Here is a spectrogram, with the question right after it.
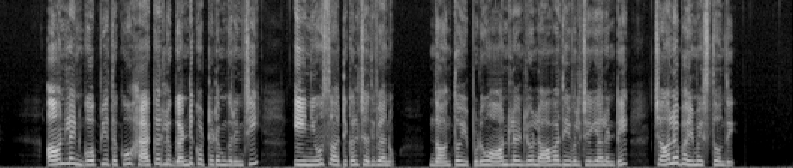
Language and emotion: Telugu, fearful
